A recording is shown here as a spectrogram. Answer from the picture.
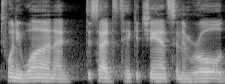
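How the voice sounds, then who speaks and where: Recorded very cleanly against a silent background, a man with an American accent speaks at a moderate pace and medium pitch. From US Pacific Northwest, Seattle. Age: 40s. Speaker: student. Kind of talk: interview testimony.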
